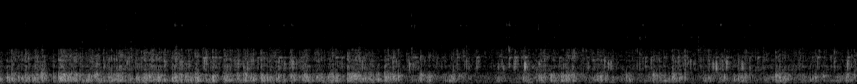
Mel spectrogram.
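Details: Ninja coffee maker after fixing the five-beep error by blowing air through the water line to clear an air lock: steady bubbling and gurgling as water heats and flows, brewing normally.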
